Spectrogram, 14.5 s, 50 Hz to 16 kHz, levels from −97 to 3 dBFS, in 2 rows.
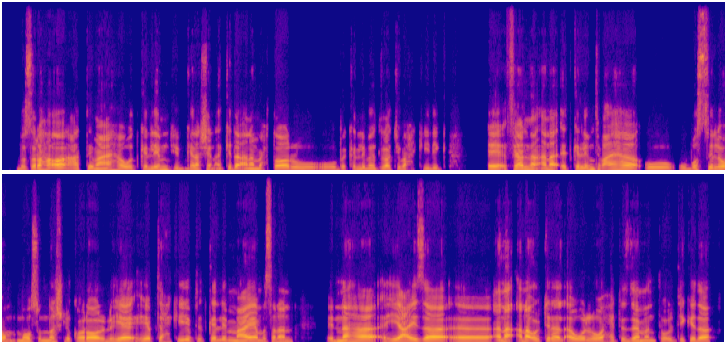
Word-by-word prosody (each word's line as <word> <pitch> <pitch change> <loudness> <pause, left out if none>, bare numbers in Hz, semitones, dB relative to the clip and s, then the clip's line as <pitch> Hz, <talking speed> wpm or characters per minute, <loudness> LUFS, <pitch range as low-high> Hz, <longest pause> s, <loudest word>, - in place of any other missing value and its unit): بصراحة - - 0
آه، - - +7
قعدت - - -4
معاها 145 - 0
واتكلمت 140 +4 -3
يمكن 130 - -5
عشان - - -4
كده - - -1
أنا 125 - 0
محتار 135 +3 +1
و 105 -5 -5
وباكلّمك 105 +6 -7
دلوقتي 125 +3 -3
باحكي 140 - -9
لك، 140 - -10 0.4
آآ 120 -1 +3
فعلًا 170 +1 +1
أنا - - +3
اتكلّمت 165 +9 -4
معاها 170 +1 +1
و 125 -3 -3
وبُصّي 145 +9 -3
اللي 145 - 0
هو 160 - +4
ما 120 -7 -4
وصلناش 120 +1 -3
لقرار، 105 -1 +3
اللي 95 0 -7
هي 130 -2 +3
هي 145 - +2
بتحكي 140 0 -6
لي 165 - +1
بتتكلّم 140 +1 -6
معايا 120 +5 +5
مثلًا 80 - -4 0.4
إنّها 135 +3 +4
هي 120 +1 +1
عايزة 125 +2 +4
آآ، 105 -2 +2
أنا - - +5
أنا - - +5
قُلت 130 +4 -1
لها 150 -2 +2
الأوّل، 145 +4 0
اللي 130 -2 -2
هو - - +3
حتة- 135 -2 -10
زي 115 +1 +2
ما 120 - -4
أنتِ 125 - -11
قلتِ 120 - -7
كده- 130 +3 +1
130 Hz, 215 wpm, -23 LUFS, 115-140 Hz, 0.4 s, آه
